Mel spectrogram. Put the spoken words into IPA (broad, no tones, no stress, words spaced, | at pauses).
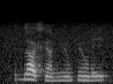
dɐxʲã mʲũpʲũɾi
